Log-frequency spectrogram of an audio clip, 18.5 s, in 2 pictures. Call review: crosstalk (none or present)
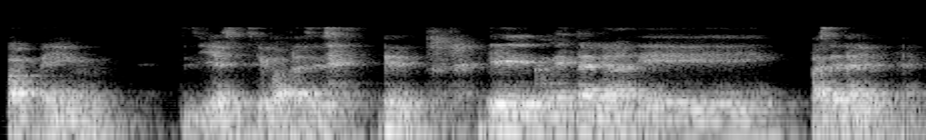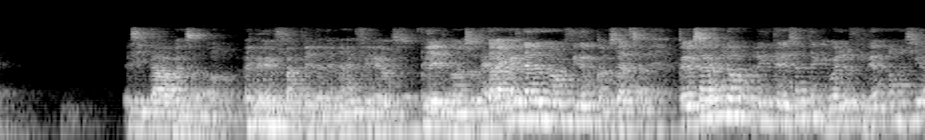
none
